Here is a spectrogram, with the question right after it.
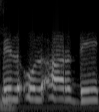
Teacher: हा नहीं है हमज़ा है, हमज़ा को क्लियर करें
